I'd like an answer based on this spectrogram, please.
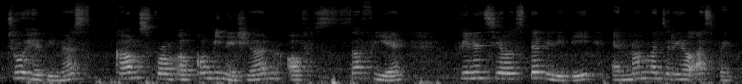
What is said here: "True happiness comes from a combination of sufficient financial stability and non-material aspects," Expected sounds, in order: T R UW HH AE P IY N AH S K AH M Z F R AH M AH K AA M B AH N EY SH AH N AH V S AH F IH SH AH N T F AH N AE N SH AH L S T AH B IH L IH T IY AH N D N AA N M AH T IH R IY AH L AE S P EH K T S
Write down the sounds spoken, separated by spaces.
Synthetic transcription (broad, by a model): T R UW HH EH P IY N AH S K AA M S F R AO M AH K AA M B AH N EY SH AH N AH F S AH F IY AH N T F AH N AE N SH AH L S T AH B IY L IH T IY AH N N AA N M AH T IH R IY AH L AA S P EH K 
